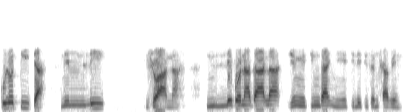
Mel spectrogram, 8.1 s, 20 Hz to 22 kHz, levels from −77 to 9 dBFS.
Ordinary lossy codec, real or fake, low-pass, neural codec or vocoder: AAC, 32 kbps; real; 3.6 kHz; none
